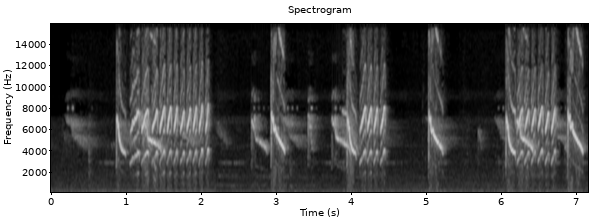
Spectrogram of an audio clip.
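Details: White-eye calls meant to draw in wild birds: bright, high, rapidly repeated chirp series and quick downward-slurred notes, delivered in separate bursts of about half a second to a second with quiet gaps.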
